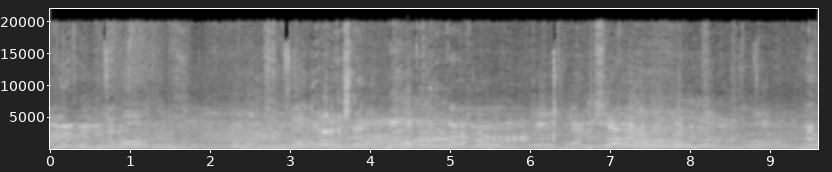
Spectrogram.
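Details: At a Jamalpur cattle market in Bangladesh, 25 October 2025, where small bull and heifer calves are traded: drawn-out, slightly falling moos open and close the stretch, with shorter calls between, over steady human talk and market bustle.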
